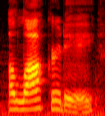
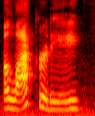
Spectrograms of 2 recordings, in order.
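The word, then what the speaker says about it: alacrity: I always pronounced it elacrity. I looked it up and it had the ae which is the apple sound. Ah, so it's it's elacrity technically.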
